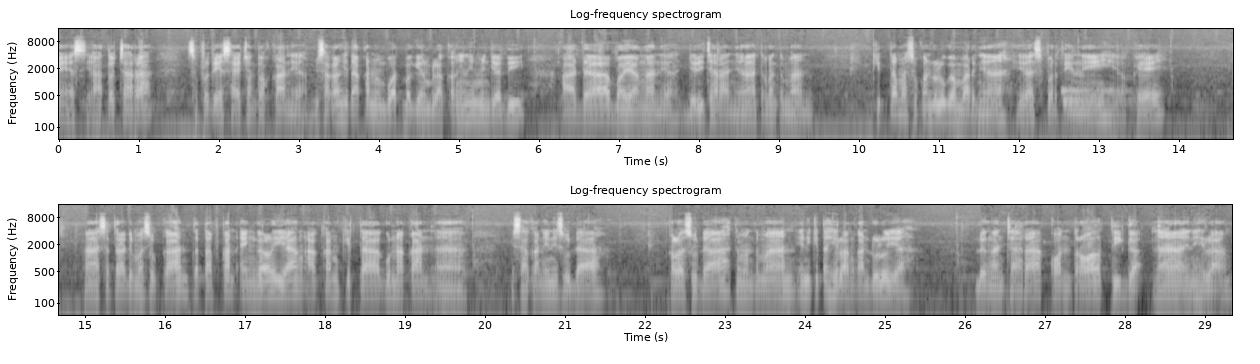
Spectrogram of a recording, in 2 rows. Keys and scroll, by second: 1.9 Delete, 4.9 z, 7.5 alt+Tab, 12.5 z, 13.7 z, 14.9 v, 28.1 ctrl+3, 28.2 ctrl+3.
